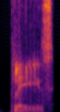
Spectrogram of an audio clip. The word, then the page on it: please: British English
